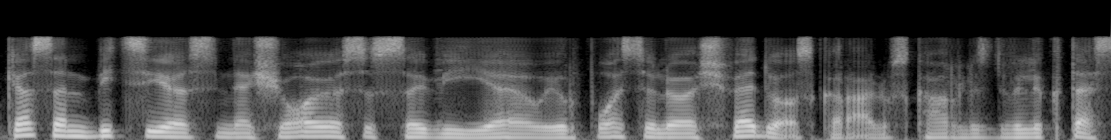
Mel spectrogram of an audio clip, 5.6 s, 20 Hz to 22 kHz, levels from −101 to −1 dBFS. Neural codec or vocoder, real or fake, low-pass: codec, 16 kHz, about 1 kbps, DyCAST, with the encoder's durations; fake; 7.2 kHz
